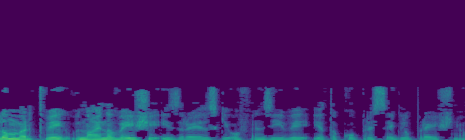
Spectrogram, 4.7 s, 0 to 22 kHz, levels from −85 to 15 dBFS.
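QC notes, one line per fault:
Throughout: low-bitrate audio saved at a high bitrate. The speech was likely squeezed through a low-bitrate MP3 encode first, which fits something near 24 kbit/s, then re-saved at a much higher rate. Nothing above 8.4 kHz survives, and the swirly, smeared codec texture remains. The larger second file cannot restore either loss.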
